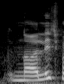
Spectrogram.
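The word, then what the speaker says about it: knowledge: जैसे इंग्लिश में आप लिखते हैं नॉलेज, अब के बाद क्या लफ्ज़ आता है स्पेलिंग में, एन, तो पढ़ते किसको है, के को नहीं पढ़ते, नॉलेज पढ़ते हैं ना, तो वो के साइलेंट होता है, इसी तरह यहाँ मिन साइलेंट में आएगा।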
